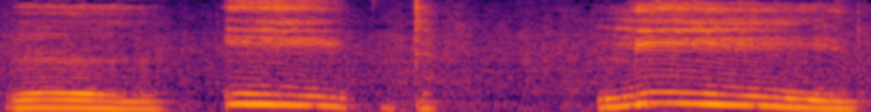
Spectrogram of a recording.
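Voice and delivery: held "l", long "ee" in "eat", then "lead"; blending sounds. Shown as a demonstration. Teacher blending another long-e word, sounded out. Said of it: "let's blend them together".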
